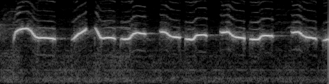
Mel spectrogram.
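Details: Clear, pure whistled phrases from a Chinese hwamei, each rising then gliding down, repeated roughly twice a second in a steady, ringing series with no background noise.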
